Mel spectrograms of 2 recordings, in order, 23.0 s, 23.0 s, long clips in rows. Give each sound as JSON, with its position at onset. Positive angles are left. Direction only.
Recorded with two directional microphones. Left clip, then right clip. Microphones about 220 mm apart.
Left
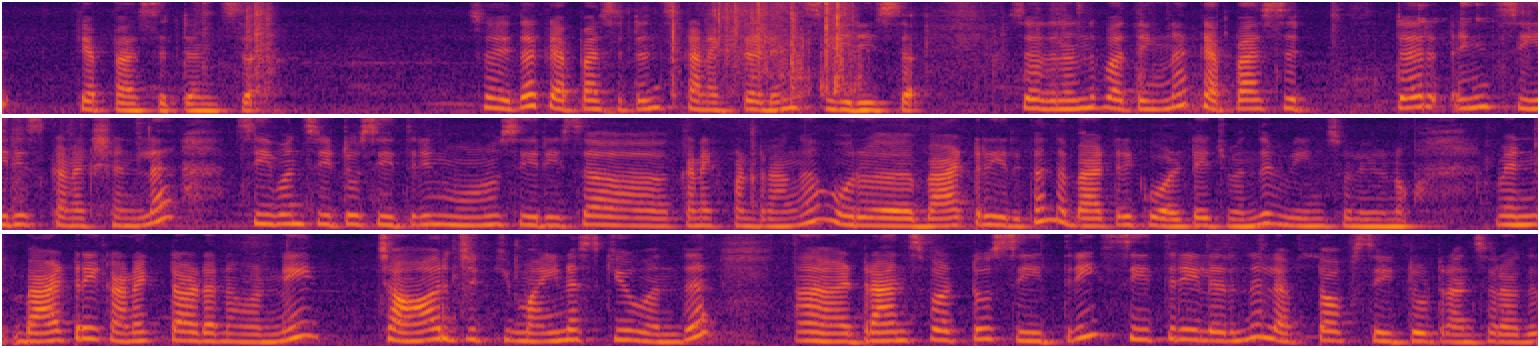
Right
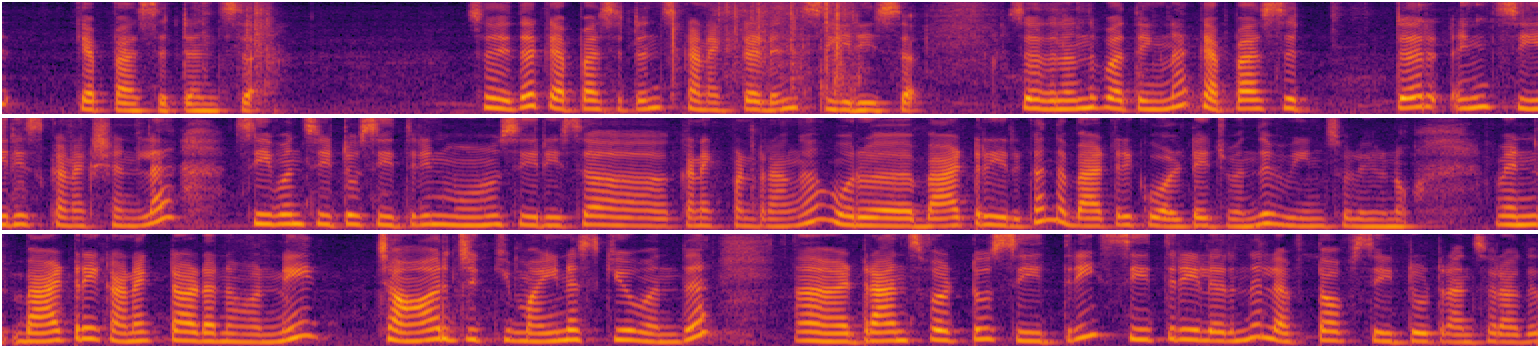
{"t": 0.3, "sound": "a woman's voice", "side_deg": -50}
{"t": 2.3, "sound": "a woman's voice", "side_deg": -50}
